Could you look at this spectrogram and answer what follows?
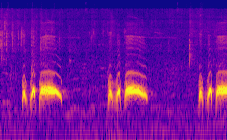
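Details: Cooing spotted dove used to get males fired up for trapping; three evenly spaced phrases, a pair of short hoots then a long mellow coo.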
